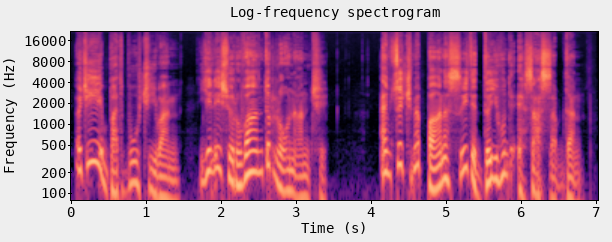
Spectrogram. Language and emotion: Kashmiri, disgusted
